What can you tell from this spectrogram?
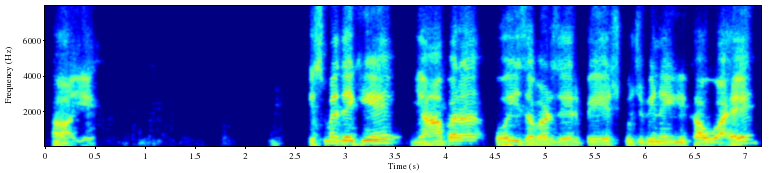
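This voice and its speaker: A man teaching a Quran reading class, patiently repeating each rule and drilling letters slowly. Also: a little high, pushed and bright, no room sound, poor audio. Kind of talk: online class instruction.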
